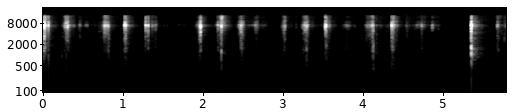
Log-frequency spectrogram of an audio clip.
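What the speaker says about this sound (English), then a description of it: "I cut the deck" A deck of tarot cards is cut and shuffled by hand at close range, a quick run of soft papery slaps and riffles in uneven bursts with brief pauses between, quiet and alone with no talk.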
